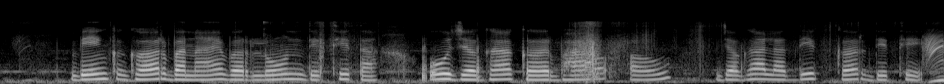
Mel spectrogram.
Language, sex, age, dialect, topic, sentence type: Chhattisgarhi, female, 25-30, Northern/Bhandar, banking, statement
